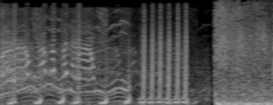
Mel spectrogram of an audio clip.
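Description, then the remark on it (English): A rapid burst of about seven sharp, loud gunshots follows warbling, sweeping tones and gives way to a harsh rushing blast of noise. No one speaks. “Record means rewind, a gunshot means forward.”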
